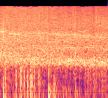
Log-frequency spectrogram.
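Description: Steady hiss with scattered, irregular low crackles and thumps, and no music.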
